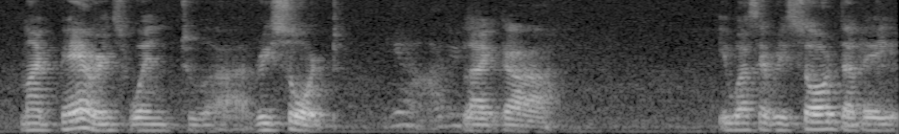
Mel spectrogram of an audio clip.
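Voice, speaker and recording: A woman's very deep, low voice at a fairly slow pace, with audible room echo. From Cuba. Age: 80s+. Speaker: interviewee sharing life story. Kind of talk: oral history interview.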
